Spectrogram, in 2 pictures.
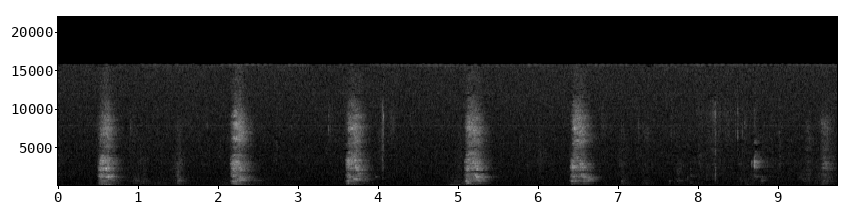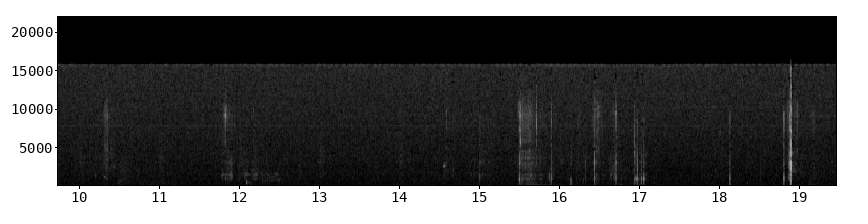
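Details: Beagle with suspected kennel cough (canine infectious tracheobronchitis), on antibiotics and quarantined at home, gives a run of about five harsh, dry, hacking coughs.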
